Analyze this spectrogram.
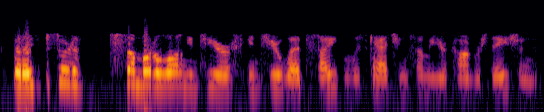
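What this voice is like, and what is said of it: Hoarse, congested voice. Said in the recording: “please excuse my voice a little bit. I'm suffering from a rather bad cold right now.”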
